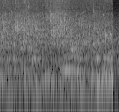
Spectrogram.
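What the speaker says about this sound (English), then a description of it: "So now I'm gonna rinse with some warm water." Warm water runs and splashes steadily at a sink as a face is rinsed, a close, continuous wash of water that cuts off abruptly at the end.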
